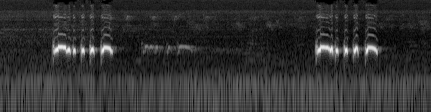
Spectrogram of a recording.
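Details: Wild zebra dove calling nonstop: two bursts of four to five quick, rounded cooing notes about two and a half seconds apart, with a softer trailing run of coos between them over a low background hum.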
